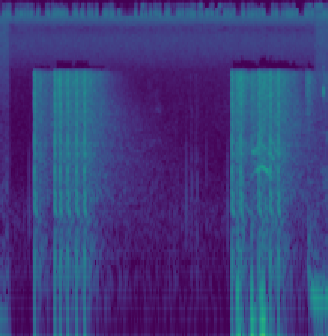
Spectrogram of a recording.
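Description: Gunfire from Mini Royale, an online battle royale shooter: two loud rapid machine-gun bursts, the first sharp and fading into a quieter lull, the second starting abruptly and running dense until the end.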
